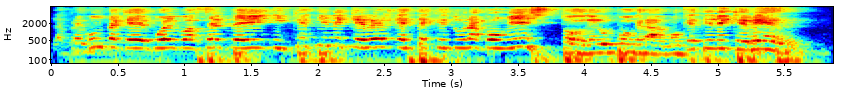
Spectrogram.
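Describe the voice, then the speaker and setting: A man's voice: very high voice, moderate pace, darkish tone, soft background music. A male pastor teaching a Bible study sermon, questioning the congregation and calling for responses, often repeating and correcting himself mid-phrase. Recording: roomy church sound from a distant mic.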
